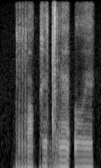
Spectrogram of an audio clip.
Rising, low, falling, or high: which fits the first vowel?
low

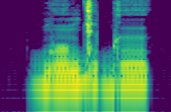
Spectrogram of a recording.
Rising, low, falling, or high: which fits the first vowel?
rising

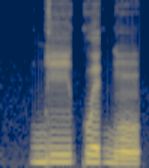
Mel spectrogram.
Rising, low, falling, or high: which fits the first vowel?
high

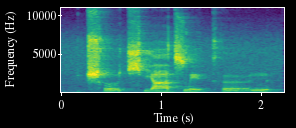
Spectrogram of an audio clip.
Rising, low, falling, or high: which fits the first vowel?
low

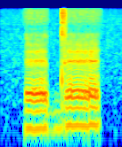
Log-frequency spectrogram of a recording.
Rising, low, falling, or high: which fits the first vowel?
low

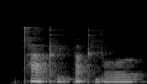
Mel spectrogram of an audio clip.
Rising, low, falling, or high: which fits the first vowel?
falling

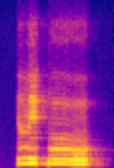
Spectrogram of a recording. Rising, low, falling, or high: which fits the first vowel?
low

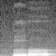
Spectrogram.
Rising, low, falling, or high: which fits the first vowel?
low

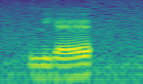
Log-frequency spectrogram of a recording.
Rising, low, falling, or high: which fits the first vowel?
rising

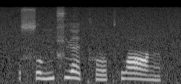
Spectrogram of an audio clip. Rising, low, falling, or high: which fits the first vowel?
rising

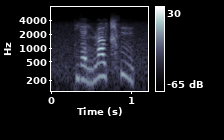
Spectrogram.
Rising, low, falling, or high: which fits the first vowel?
low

